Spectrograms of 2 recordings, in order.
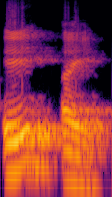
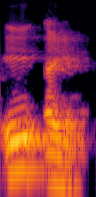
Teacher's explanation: कंठ और तालु दोनों के सहयोग के उच्चारित होने वाले स्वर को हम क्या कहते हैं, कंठ तालव्य।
